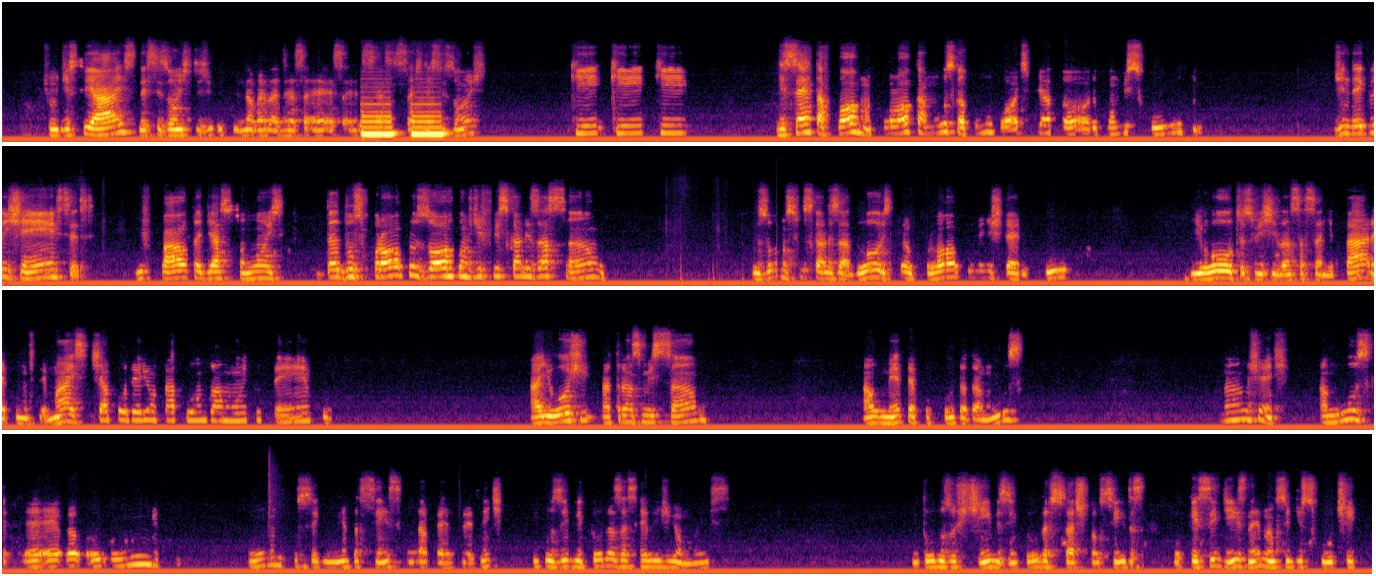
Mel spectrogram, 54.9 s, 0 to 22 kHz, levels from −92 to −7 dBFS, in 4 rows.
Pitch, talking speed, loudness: 150 Hz, 115 wpm, -20 LUFS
